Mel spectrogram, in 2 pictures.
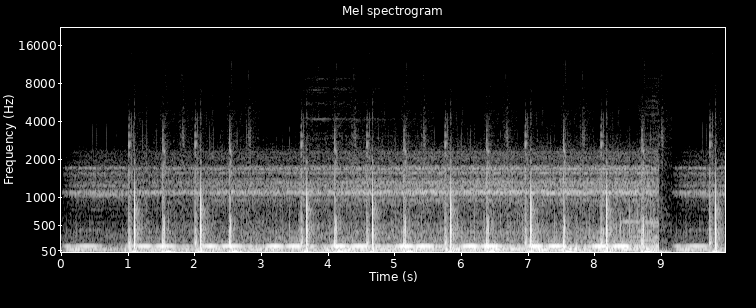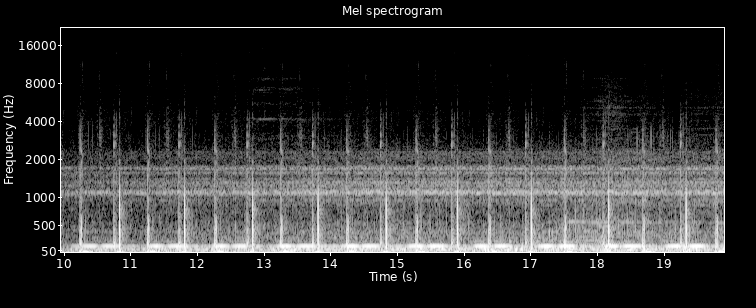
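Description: Footsteps fall at a steady walking pace on a hard floor.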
